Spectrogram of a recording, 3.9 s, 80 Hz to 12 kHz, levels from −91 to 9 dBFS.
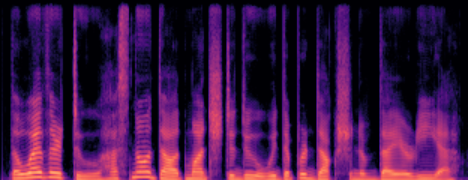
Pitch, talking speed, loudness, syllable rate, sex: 215 Hz, 215 wpm, -18 LUFS, 4.9 syllables/s, female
